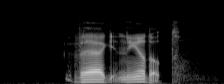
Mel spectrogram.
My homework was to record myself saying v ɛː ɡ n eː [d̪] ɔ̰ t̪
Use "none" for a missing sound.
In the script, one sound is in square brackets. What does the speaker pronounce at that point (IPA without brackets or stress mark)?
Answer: d̪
